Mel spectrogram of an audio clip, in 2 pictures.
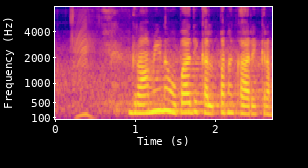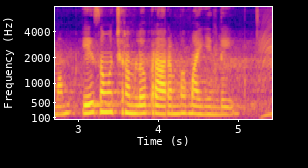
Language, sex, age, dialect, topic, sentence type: Telugu, female, 41-45, Utterandhra, banking, question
